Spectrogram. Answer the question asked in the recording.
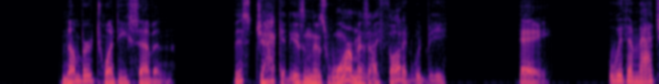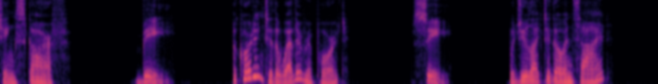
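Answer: C: Would you like to go inside?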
